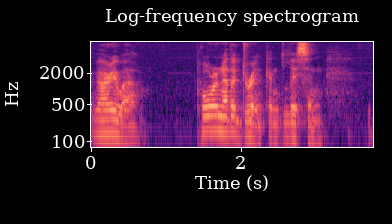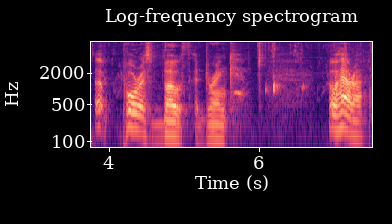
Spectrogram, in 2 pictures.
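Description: An actor playing a cagey, formal police commissioner in an old radio crime drama, with measured, clipped delivery. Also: male voice, mid-range voice, fairly bright tone. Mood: dry, guarded. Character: urbane, cagey British colonial police commissioner.

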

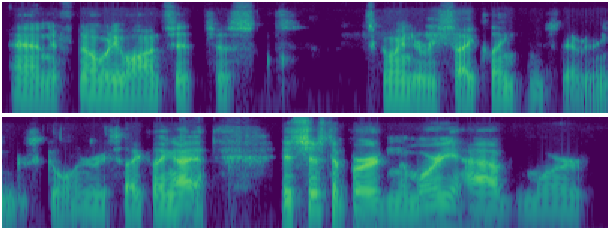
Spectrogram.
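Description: A man's voice: extremely low pitch, steady tone, moderate pace, vocal fry, a bit bright. A man chatting casually in a blunt, grumbling, sweary way. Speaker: small business owner and online seller. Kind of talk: casual chat. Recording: dull lo-fi sound in echoey room.

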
